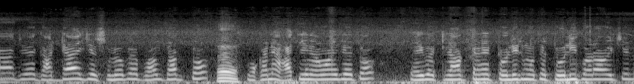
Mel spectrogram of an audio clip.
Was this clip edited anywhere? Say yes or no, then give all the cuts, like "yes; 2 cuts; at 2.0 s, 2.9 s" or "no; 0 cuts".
no; 0 cuts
